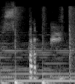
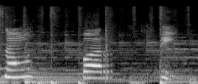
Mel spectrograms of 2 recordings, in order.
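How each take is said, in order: First: The first vowel is dropped. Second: A vowel is kept between the s and p. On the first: The speaker calls it wrong. "kata baku dari kata seperti" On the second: The speaker calls it right. "itu adalah seperti"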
